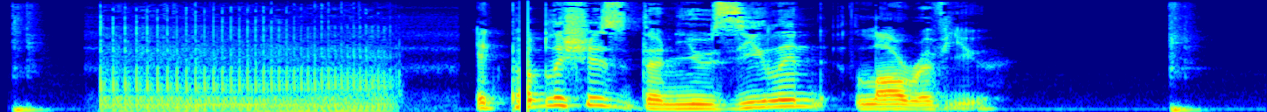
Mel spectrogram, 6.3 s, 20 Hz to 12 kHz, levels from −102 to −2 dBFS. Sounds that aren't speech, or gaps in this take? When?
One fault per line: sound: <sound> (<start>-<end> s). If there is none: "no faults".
sound: squeak (0.5-2.0 s)
sound: dropout (2.6-2.6 s)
